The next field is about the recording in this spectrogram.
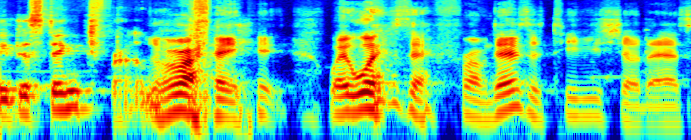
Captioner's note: chuckles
